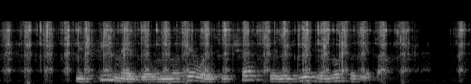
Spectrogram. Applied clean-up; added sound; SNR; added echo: none; Rattle / Glass; -3 dB; none.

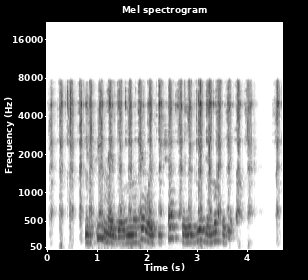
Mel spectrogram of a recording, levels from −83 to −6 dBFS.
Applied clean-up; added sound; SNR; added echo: classical method log-MMSE.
